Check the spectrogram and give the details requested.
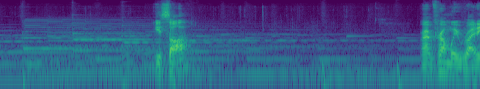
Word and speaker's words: Esau: Esau.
